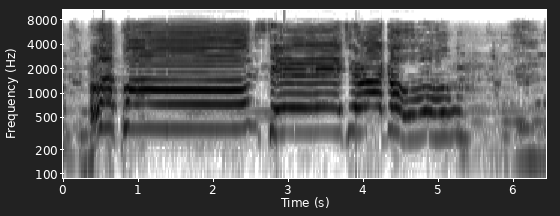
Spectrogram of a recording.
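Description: A man singing unaccompanied without words: a quick upward slide, then one long held note, then a run of shorter wavering notes that fade out near the end.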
